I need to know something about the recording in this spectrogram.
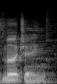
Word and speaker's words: Mojang: And do people mispronounce it? Constantly. All the time. Internally. All the time. It's mojang.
